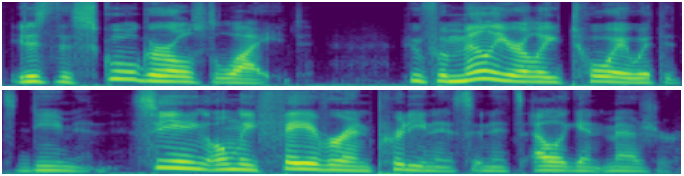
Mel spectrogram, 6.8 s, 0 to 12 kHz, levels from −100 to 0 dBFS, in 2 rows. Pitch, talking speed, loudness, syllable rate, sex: 190 Hz, 175 wpm, -17 LUFS, 5.6 syllables/s, female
